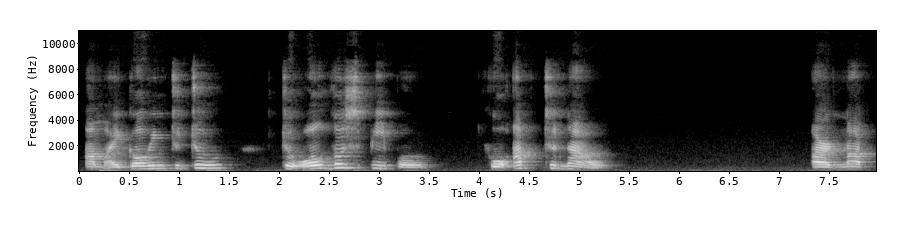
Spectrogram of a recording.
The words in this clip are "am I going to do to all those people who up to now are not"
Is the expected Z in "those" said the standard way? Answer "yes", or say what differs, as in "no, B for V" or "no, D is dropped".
no, S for Z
